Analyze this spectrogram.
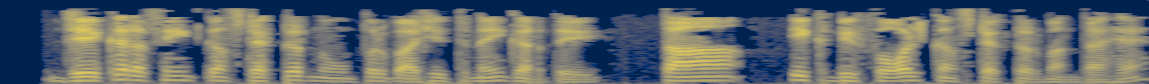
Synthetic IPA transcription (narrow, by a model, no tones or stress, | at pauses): d͡ʒeːkəɾəsĩːkənsʈɾək̚ʈəɾnũːpɾəbaːʃɪt̪nəĩːkəɾd̪eː | t̪ãː | ɪkɖɪpʰɔːlʈkənsʈək̚ʈəɾbənd̪a̰ːɦɛː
